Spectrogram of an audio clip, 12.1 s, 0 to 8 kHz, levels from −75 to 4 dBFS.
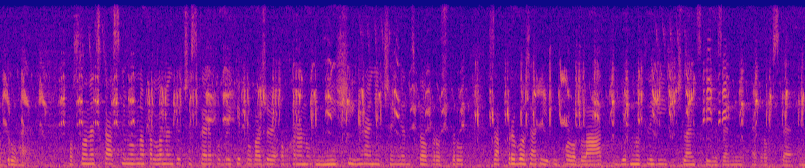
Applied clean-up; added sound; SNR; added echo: none; Bird; 1 dB; none.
